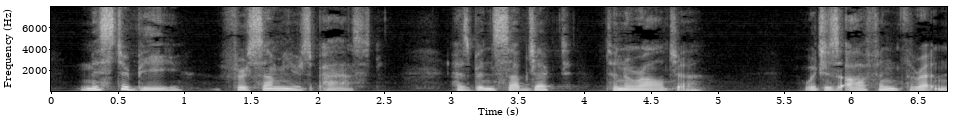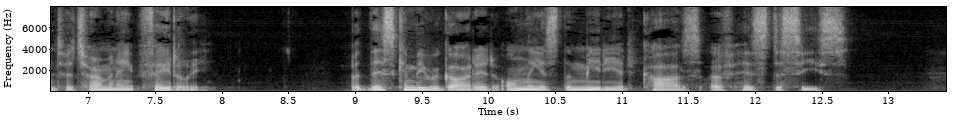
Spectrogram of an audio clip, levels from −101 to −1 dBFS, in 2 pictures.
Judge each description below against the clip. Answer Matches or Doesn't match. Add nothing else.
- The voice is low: Matches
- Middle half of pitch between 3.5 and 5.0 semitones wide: Matches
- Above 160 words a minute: Doesn't match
